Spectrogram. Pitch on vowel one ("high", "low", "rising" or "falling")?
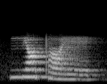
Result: high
